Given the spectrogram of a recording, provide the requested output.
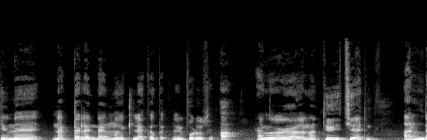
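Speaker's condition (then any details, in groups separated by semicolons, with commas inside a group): Cerebral palsy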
